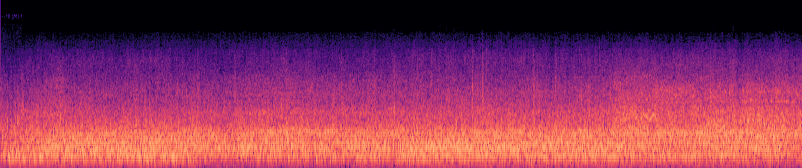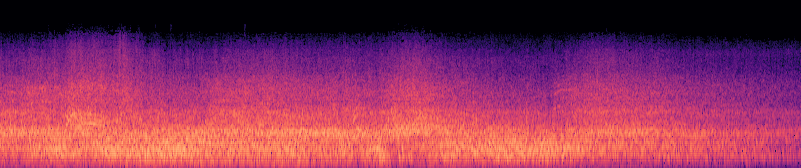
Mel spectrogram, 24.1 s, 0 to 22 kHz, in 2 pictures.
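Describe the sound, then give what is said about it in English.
Chariot race scene from a 1950s Best Picture film: a dense, continuous rumbling roar that stays loud and steady for over twenty seconds, tapering slightly at the very end. “All right, let's play a little bit of the chariot race while we round out the 50s, and then we'll come back to starting the 60s.”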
